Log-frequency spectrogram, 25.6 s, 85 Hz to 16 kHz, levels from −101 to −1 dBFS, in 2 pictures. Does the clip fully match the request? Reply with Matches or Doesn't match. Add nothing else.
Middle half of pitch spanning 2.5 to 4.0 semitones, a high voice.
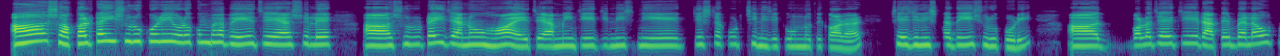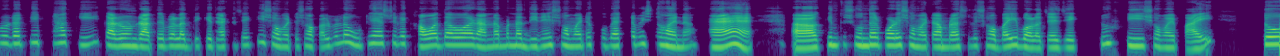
Matches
